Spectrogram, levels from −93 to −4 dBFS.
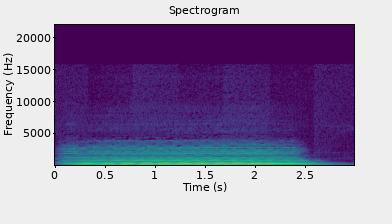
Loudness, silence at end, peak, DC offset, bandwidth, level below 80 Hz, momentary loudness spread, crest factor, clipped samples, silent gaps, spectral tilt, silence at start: -30 LUFS; 0.2 s; -18 dBFS; under 0.1%; 7.4 kHz; -72 dBFS; 7 LU; 12 dB; under 0.1%; none; -8.5 dB/octave; 0.05 s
